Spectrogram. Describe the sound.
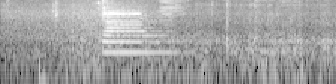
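A passenger train departs a station, its low rolling rumble running throughout. Partway through, one loud, steady horn blast of about a second rises over it, with faint clicking wheel sounds around it.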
